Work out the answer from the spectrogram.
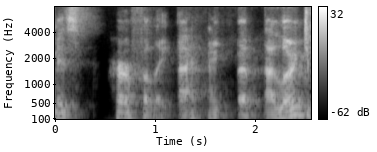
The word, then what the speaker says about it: Hoeferle: Her name is Hoeferle. I learned to pronounce it properly this morning.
